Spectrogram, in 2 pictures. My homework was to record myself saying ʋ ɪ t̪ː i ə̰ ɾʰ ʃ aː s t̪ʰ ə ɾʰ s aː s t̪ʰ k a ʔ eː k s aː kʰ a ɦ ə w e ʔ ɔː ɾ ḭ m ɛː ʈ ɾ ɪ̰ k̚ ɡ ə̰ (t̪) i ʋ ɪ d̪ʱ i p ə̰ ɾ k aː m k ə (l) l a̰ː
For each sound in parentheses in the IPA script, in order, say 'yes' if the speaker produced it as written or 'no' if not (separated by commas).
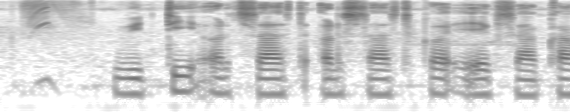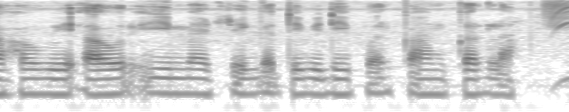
yes, no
